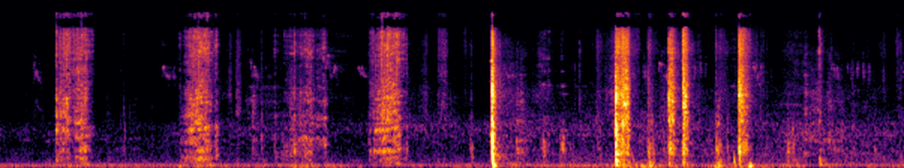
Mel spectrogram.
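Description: Brick trowels scraping mortar in three short strokes, then sharp taps of a steel trowel on bricks as they are bedded down in the mortar, one loud tap about halfway through and a quick run of taps a couple of seconds later.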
